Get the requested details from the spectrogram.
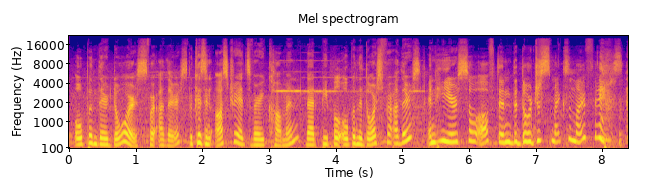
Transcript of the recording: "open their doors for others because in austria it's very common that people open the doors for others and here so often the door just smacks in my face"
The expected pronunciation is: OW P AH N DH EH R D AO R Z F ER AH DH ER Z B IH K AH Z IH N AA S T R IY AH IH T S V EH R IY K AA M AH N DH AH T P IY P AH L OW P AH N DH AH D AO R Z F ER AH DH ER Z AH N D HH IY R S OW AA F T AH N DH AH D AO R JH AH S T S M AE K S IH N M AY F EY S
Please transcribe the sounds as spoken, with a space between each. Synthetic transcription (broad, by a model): OW P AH N DH EH R D AO R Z F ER AH DH ER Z B IH K AH Z IH N AA S T R IY AH IH T S V EH R IY K AA M AH N DH AH T P IY P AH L OW P AH N DH AH D AO R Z F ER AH DH ER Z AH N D HH IY R S OW AA F T AH N DH AH D AO R JH AH S T S M AE K S IH N M AY F EY S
